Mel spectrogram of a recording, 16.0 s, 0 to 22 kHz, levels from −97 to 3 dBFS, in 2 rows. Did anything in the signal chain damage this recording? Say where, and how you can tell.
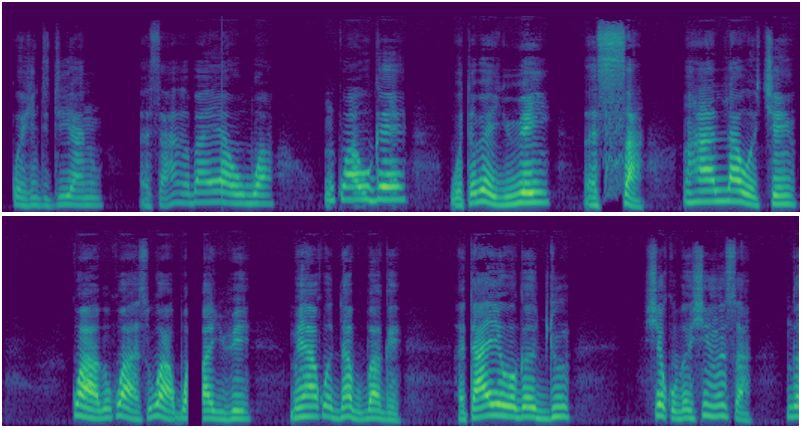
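Yes. At 2.19 s the level jumps by about 6 dB in a single step, with voice and background rising together. That is a microphone volume stepped up by call processing adjusting the device input gain. A compressor or AGC would ride level gradually and act mostly on the voice.

From 9.81 s to 9.99 s the output goes fully silent for about 153 ms mid-flow, then resumes. This is a playback stall, likely the player's buffer running dry or its thread being blocked. Network loss with concealment would fill the gap rather than leave clean silence.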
